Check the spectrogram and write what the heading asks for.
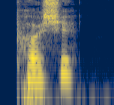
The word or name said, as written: POCHEN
